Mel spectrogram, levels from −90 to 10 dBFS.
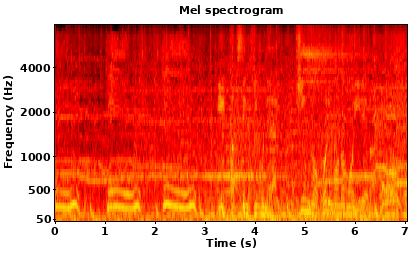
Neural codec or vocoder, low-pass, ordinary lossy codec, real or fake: none; 7.2 kHz; Opus, 16 kbps; real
